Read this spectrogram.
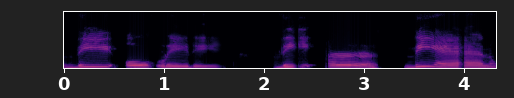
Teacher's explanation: Kalau the diikuti dengan kata berawalan huruf vokal A, I, U, E, O, the bunyinya jadi they.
